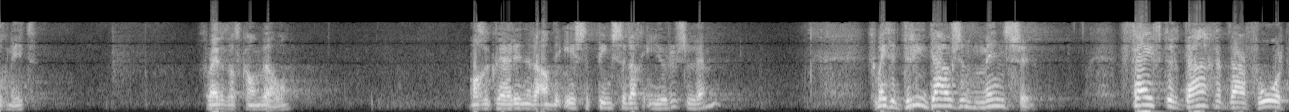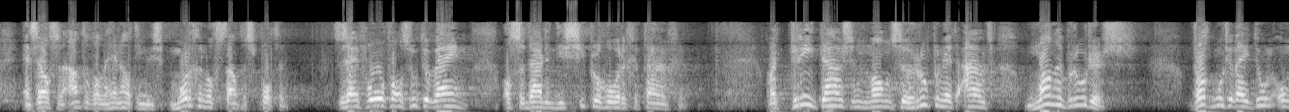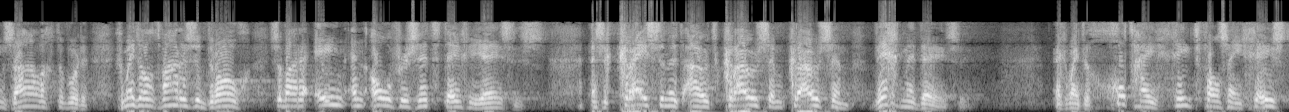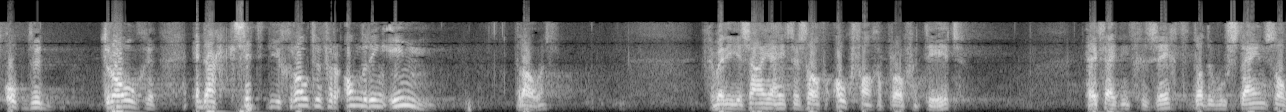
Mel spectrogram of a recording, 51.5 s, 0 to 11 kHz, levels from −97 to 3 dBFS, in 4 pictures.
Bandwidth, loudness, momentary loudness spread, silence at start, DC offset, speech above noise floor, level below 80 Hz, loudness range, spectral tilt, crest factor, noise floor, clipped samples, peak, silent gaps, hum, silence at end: 11 kHz; -11 LUFS; 13 LU; 0 s; under 0.1%; 37 dB; -44 dBFS; 7 LU; -5 dB/octave; 12 dB; -47 dBFS; 1%; 0 dBFS; none; none; 0 s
